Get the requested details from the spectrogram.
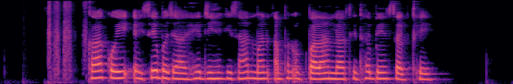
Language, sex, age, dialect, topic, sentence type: Chhattisgarhi, female, 18-24, Western/Budati/Khatahi, agriculture, statement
